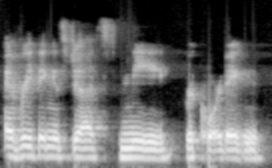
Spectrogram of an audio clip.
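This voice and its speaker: A woman's voice: rumbling low, flat delivery, measured pace, mellow, highs cut off. A woman guest on a podcast talking casually about making her audio drama, hesitant with many fillers and restarts. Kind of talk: casual interview chat.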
